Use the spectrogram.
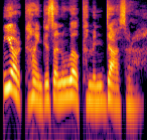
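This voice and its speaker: A woman's voice: fairly low pitch, animated, normal speed, a little mellow, no room sound, clean studio sound, natural voice. A woman playing a stern, dutiful overseer of a family duel in a video game, speaking in formal, precise phrases. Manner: formal, precise, clipped phrasing without contractions. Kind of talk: scripted video game character dialogue.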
